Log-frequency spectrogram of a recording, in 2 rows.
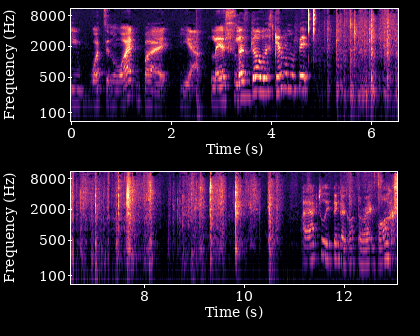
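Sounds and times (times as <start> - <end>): scrapes and knocks on cardboard: 5.2 - 10.8.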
